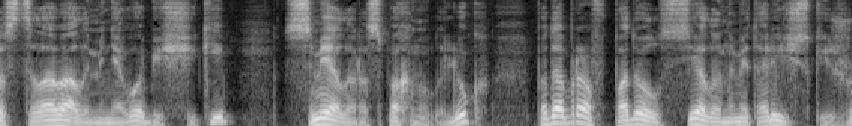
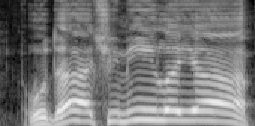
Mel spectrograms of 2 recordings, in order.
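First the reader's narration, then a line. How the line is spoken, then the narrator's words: Shouted after someone. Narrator (Russian): прокричал я ей вслед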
